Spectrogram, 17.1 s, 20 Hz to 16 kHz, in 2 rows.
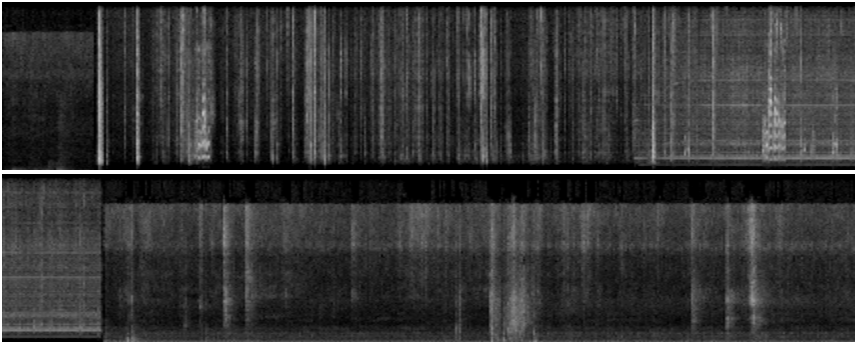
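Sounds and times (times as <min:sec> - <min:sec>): faint steady hum: 0:06.3 - 0:17.0.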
